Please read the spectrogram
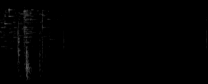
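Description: Glass light bulb shattering: the fragments tinkle and fade out within the first second, followed by silence. Near the end a second burst of breaking-glass clatter begins and grows steadily louder, like a shatter played in reverse.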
